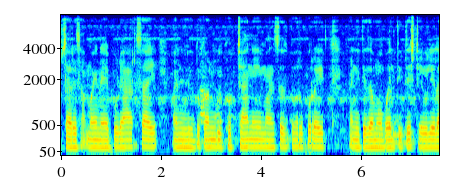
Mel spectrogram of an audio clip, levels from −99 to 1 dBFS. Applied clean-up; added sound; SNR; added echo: none; none; none; none.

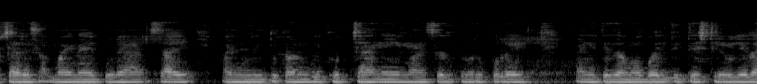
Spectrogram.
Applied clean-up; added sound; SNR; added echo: neural separator model SepFormer DNS4.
